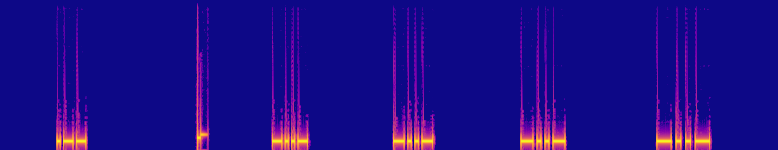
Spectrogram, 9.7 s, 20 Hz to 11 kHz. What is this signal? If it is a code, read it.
Morse code, heard as a keyed tone, about 27 wpm, spaced as for 7 wpm, 700 Hz. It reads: W XXXX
